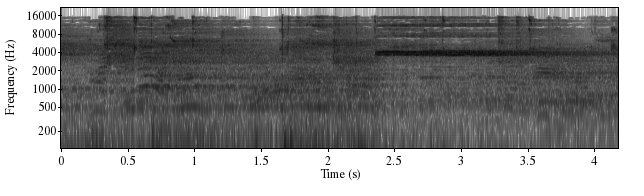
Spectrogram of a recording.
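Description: Indoor basketball gym: voices, a basketball bouncing on the hardwood court, and a referee's whistle blown once, a steady high blast of about a second a little past halfway.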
